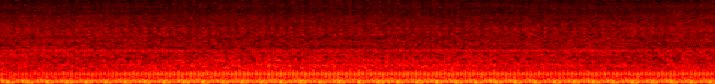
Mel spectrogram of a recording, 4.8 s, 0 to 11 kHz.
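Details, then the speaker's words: Nissan 200SX S12, 40-year-old single overhead cam turbo, idling unevenly with a regular stumble on three cylinders, cylinder 2 dead and intermittent; occasional ping suggests some fuel reaching it. Dead cylinder misfire. "I don't know if there's enough audio quality to tell, but you can actually hear that cylinder ping every now and again. And that tells me that we've probably got a little bit of fuel coming through there."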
